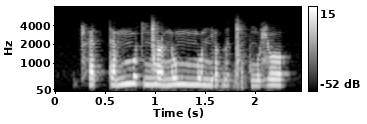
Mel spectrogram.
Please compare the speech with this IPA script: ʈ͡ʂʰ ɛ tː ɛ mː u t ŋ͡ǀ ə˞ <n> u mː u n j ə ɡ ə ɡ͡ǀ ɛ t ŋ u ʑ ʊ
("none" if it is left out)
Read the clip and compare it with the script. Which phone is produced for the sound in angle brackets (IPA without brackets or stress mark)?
n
